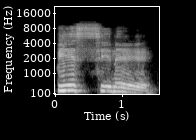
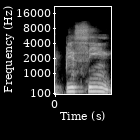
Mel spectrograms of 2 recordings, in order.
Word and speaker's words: Piscine: berros, gritou meu nome, acentuando a primeira sílaba em vez da segunda, como na palavra francesa. Olha aí, Piscine! Resultado, o que se ouviu foi pissing, mijando, em inglês, a língua que todos falávamos ali.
